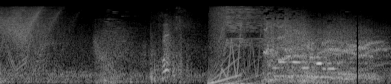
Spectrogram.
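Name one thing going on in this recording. A magical burst crackles and shimmers.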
